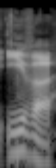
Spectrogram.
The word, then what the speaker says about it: Eva: It's E-V-A, Eva. – Dude, I think I'm right. – Okay. – It's more of like a German pronunciation to say Eva than Eva.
